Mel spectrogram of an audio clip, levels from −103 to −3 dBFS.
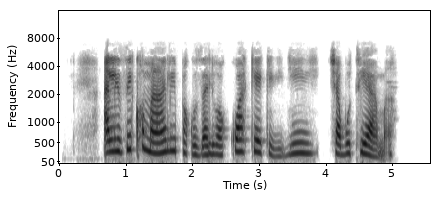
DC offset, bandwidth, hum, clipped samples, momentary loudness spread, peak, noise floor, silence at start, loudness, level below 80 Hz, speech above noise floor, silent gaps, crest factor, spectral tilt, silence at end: under 0.1%; 6.4 kHz; none; under 0.1%; 13 LU; -2 dBFS; -51 dBFS; 0.65 s; -18 LUFS; -62 dBFS; 33 dB; 3.92-4.04 s; 18 dB; -6.5 dB/octave; 0.6 s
